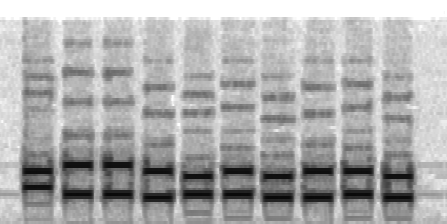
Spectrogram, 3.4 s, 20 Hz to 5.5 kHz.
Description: DTMF, heard as telephone touch tones, tones of about 220 ms. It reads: 0662451251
